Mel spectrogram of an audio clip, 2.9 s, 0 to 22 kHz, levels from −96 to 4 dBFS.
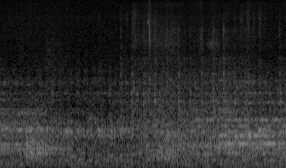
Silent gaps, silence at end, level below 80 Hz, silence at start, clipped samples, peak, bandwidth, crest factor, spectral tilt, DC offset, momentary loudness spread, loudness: none; 0 s; -76 dBFS; 0 s; under 0.1%; -34 dBFS; over 20 kHz; 18 dB; -3.5 dB/octave; under 0.1%; 8 LU; -53 LUFS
